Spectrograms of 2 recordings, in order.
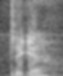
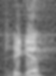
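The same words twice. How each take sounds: The two takes are said the same way.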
